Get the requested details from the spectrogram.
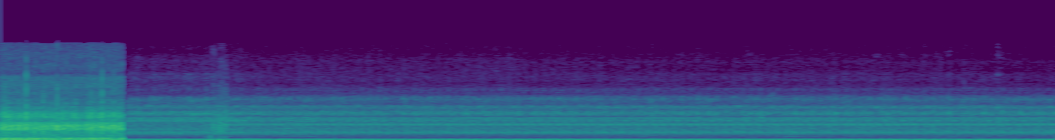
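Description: Water gushes down a chute into a tank truck.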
